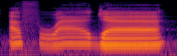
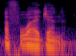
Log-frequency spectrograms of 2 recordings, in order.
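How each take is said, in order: First: The word ends with a lengthened a, no n. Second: The word ends with a short a and n. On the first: The reader stops on the word. "we do not pronounce nun sakin at all, and we start uh, extending the haraka" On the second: The reader continues without stopping on the word. "when we do not stop on it"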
